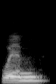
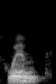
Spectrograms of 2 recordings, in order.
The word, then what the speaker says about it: Sequim: There's a little town called Sequim, pronounced Sequim. It's spelled Sequim or Sequim, it looks like, but it's pronounced Sequim.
